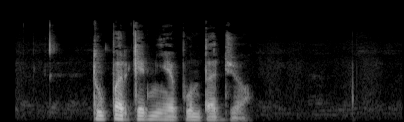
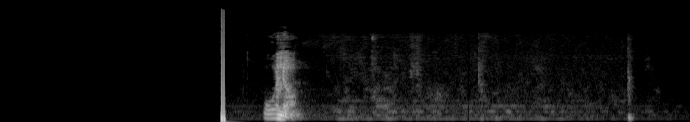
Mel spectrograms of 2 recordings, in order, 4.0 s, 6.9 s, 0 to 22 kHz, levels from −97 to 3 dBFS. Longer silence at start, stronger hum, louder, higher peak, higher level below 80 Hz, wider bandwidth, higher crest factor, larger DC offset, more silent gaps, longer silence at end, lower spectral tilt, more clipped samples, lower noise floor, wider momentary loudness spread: second, 0.95 s vs 2.2 s; neither; about the same, -31 LUFS vs -29 LUFS; second, -8 dBFS vs -4 dBFS; second, -62 dBFS vs -48 dBFS; first, 10.5 kHz vs 8.8 kHz; second, 26 dB vs 32 dB; neither; neither; first, 1.55 s vs 0.6 s; about the same, -6 dB/octave vs -7 dB/octave; neither; second, -74 dBFS vs -78 dBFS; second, 21 LU vs 27 LU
